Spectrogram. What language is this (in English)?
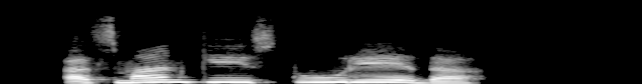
Pashto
